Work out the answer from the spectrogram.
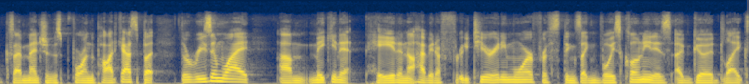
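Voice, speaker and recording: Chatting in a rambling, casual way full of fillers and asides, this young solo podcast host has a fairly low voice. The studio recording is clean, without echo.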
